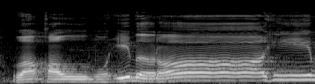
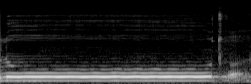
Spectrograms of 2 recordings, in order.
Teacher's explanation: واو ساکن سے پہلے زبر ہے تو واولین اس کو لمبا نہیں کریں گے، واو ساکن سے پہلے پیش ہے تو واو مدہ، اس کو ایک الف یعنی 2 حرکات کے برابر کھینچ کر پڑھیں گے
